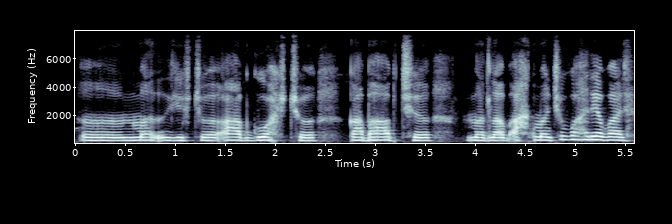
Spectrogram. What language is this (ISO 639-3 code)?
kas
